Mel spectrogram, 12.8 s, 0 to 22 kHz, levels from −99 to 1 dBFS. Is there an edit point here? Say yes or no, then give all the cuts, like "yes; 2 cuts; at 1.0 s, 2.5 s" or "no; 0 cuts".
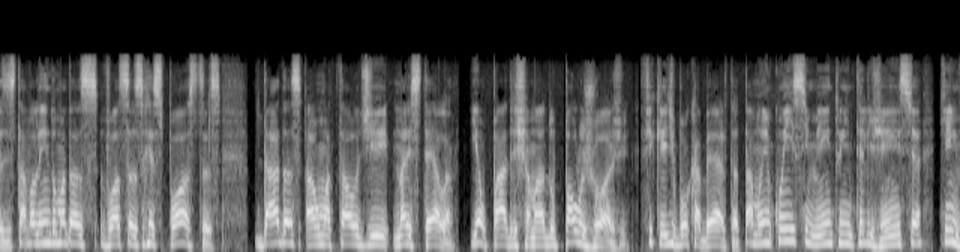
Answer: no; 0 cuts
